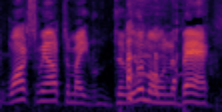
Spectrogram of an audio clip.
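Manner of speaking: ordinary talk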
